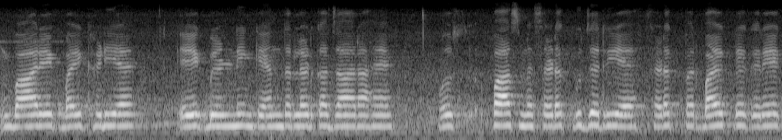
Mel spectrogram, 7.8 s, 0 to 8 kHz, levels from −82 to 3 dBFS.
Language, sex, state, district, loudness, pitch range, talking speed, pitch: Hindi, female, Rajasthan, Bikaner, -17 LUFS, 200-210 Hz, 185 wpm, 205 Hz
